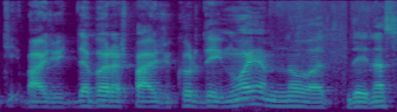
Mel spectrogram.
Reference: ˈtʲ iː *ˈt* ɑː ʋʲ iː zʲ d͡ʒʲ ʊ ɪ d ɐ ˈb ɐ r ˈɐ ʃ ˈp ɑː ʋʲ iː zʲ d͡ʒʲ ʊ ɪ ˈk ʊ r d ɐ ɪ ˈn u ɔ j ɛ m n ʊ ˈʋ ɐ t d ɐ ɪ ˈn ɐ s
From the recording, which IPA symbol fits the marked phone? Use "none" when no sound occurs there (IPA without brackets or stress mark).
p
